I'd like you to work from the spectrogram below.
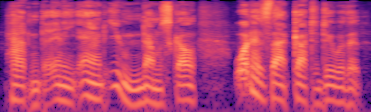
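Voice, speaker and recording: A man voicing a stern but soft-hearted old woman with sharp, old-fashioned country speech. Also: lowish voice, lively intonation, normal speed, husky, no room sound. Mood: scolding.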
